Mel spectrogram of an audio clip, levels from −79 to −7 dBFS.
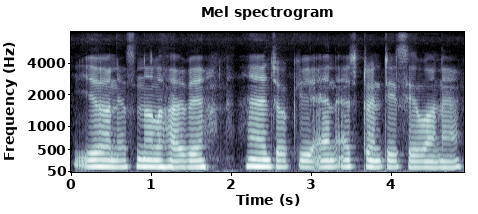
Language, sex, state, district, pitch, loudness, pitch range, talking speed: Hindi, male, Bihar, Muzaffarpur, 140 Hz, -14 LUFS, 135-145 Hz, 135 wpm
